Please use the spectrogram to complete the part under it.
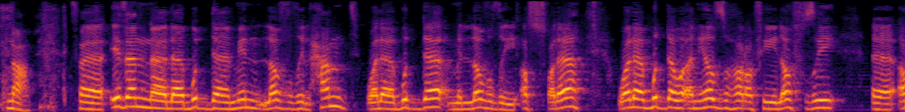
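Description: A man teaching a religious lesson, explaining a text step by step with frequent hesitant pauses. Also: high-pitched, darkish tone, breathy edge. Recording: muffled lo-fi recording.

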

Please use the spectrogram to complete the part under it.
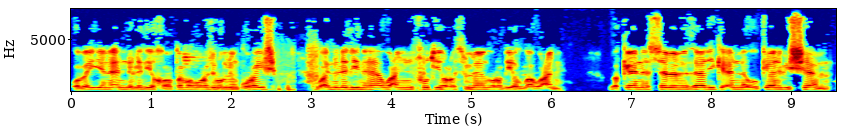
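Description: A man's voice: high voice, flat delivery, a little fast, muffled recording. Man reading a classical text aloud. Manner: careful reading that spells out vowels and letters.

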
